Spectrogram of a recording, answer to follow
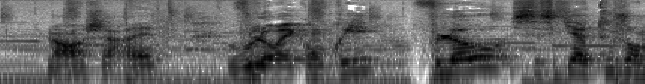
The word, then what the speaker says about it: Flow: Oui, ça se prononce comme ça. Flow.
